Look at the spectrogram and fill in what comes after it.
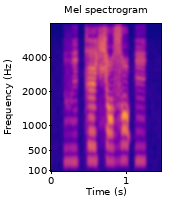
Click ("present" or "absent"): absent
